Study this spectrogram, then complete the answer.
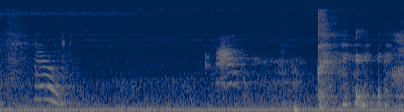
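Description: A cat at a radio telescope station gives a short, faint meow, then several brief chirping mews a few seconds later, heard close over a low steady electrical hum.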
